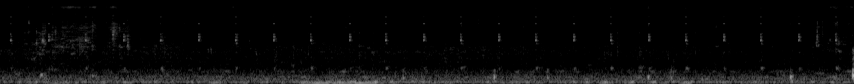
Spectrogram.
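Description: Car turn-signal indicator ticking steadily, about three clicks a second, over the low hum of the car idling at a standstill. The low hum swells briefly about three seconds in.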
